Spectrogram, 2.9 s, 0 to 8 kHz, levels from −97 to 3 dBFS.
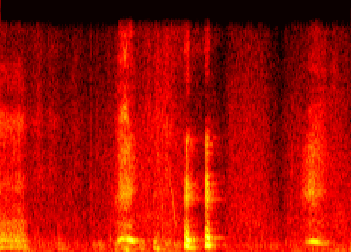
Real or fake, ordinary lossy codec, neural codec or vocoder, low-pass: real; none; none; 7.2 kHz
